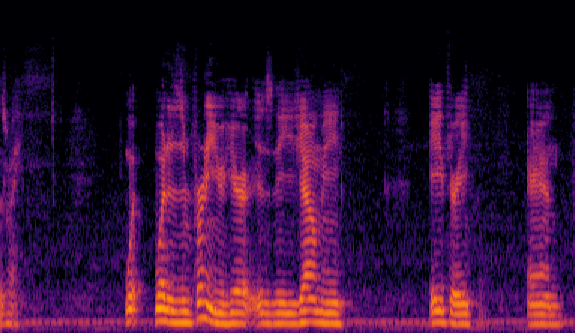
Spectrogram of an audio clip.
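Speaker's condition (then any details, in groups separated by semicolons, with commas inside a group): Cerebral palsy; affects gait and walking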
